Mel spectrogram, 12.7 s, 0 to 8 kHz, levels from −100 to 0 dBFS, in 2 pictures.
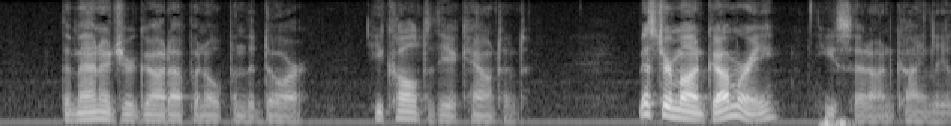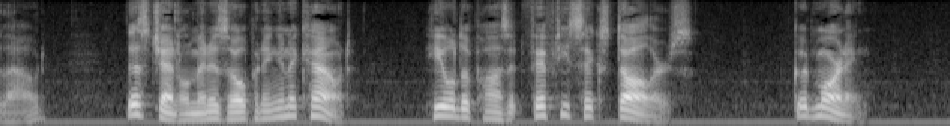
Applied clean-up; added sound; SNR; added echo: none; none; none; none.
